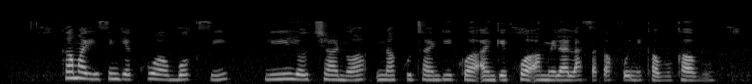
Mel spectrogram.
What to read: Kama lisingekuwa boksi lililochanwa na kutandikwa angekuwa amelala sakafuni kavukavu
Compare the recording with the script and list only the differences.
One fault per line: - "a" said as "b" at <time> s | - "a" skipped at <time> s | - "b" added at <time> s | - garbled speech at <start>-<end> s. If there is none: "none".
none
